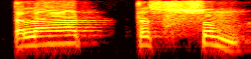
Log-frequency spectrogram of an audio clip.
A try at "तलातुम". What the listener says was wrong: तला तुम, तुम, तला तुम, तो के बाद सीधे मीम है, वो सिर्फ कैलीग्राफी की स्टाइल है जो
